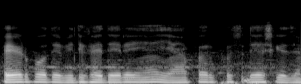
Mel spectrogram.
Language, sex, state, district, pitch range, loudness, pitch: Hindi, male, Rajasthan, Bikaner, 105-110 Hz, -18 LUFS, 105 Hz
